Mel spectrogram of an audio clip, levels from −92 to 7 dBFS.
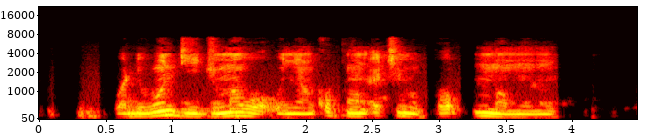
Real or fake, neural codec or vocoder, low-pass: real; none; 7.2 kHz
